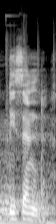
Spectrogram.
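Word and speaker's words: descent: सी ई एन टी तो इसे पढ़ेंगे डिसेंट आगे देखते हैं प्यारे बच्चों समझ में आ रहा है यहां पर सी साइलेंट है इन शब्दों में ए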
